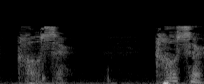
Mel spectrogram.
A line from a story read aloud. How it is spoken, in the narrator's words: she whispered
